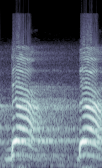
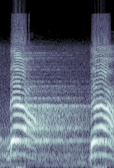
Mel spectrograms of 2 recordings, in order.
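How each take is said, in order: Both takes have the same delivery.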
